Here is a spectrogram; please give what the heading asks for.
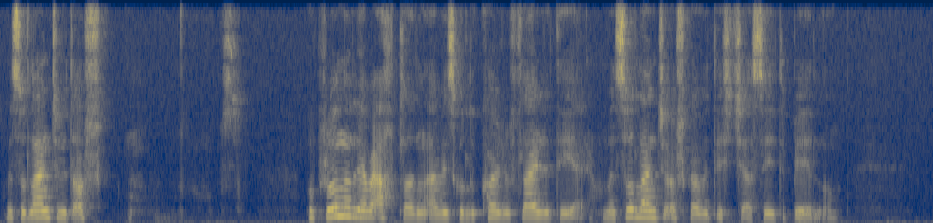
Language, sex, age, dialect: Faroese, female, 15-35, Suðurstreymoy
